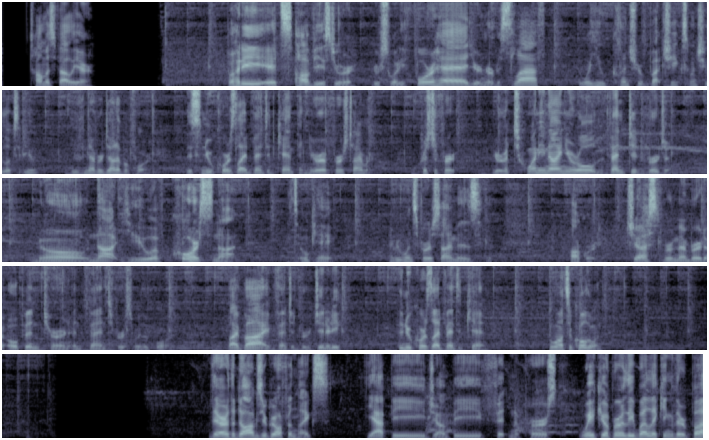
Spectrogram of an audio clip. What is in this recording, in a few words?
Voice Demo English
